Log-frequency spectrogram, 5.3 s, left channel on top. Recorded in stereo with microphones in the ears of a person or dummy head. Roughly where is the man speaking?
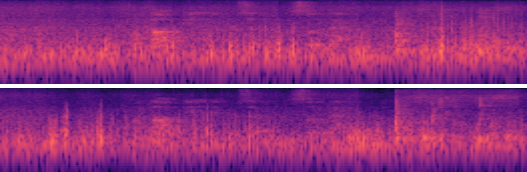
Left.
